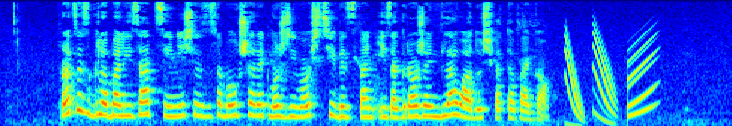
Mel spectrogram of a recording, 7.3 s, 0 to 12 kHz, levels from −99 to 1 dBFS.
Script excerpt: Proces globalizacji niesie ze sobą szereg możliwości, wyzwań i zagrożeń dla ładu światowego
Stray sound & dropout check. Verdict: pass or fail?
fail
